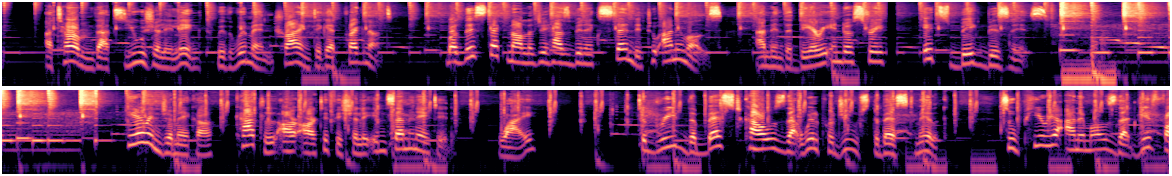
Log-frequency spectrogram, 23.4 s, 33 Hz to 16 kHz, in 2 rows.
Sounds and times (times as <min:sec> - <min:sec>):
Music: 0:00.0 - 0:23.3
Speech: 0:00.4 - 0:03.9, 0:04.5 - 0:10.5, 0:12.9 - 0:17.0, 0:18.1 - 0:23.3.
